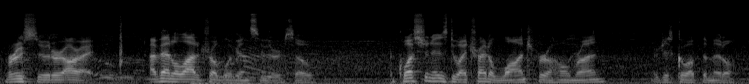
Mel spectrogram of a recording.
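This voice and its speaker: Low-voiced man chatting on a game stream. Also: quick pace, crowd noise. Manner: chatty, reads and answers chat while playing. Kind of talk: casual live-stream commentary.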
